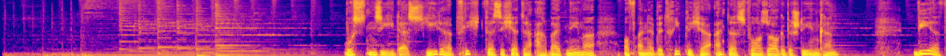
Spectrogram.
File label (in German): Werbespot; Voitl & Sommer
